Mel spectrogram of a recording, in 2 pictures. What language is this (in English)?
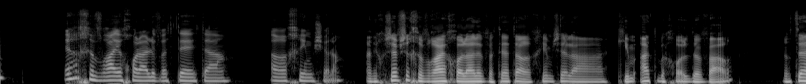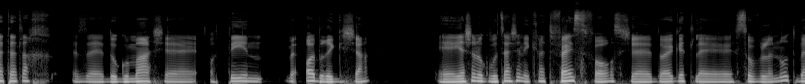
Hebrew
